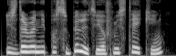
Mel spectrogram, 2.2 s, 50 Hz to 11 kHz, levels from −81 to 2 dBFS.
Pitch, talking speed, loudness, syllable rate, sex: 270 Hz, 165 wpm, -17 LUFS, 7.3 syllables/s, female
